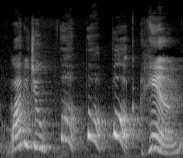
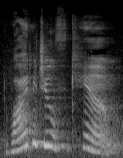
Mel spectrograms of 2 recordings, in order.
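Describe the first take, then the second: First: "fuck" popped out three times, high and slow; stuttered emphasis on "fuck". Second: Slow, softened, higher-pitched question; pointed questioning. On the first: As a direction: repeat "fuck" in separate comic beats, half laughing. Same question, word repeated for effect. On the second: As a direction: draw the question out in disbelief, quietly. Confronting her friend, first take. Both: Retold or imitated.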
